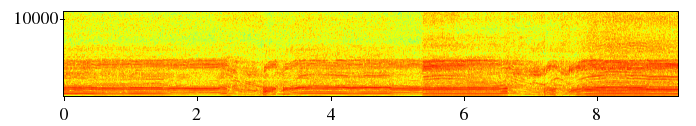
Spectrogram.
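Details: Stihl MS211 chainsaw after carburetor replacement (#1139-120-0612) cured bogging: crisp high revs dip as it bites into wood and recover cleanly each cut, no bogging or hesitation; normal running under load.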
